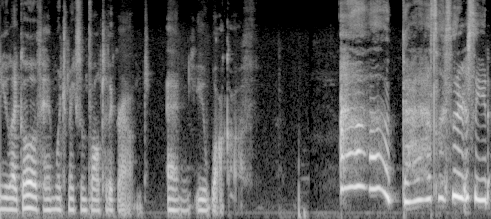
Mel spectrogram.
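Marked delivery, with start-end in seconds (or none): 5.1-7.3 much higher, loud gleeful shriek; excited squeal. Real, not acted. Narrator squeals to viewers about badass scene.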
